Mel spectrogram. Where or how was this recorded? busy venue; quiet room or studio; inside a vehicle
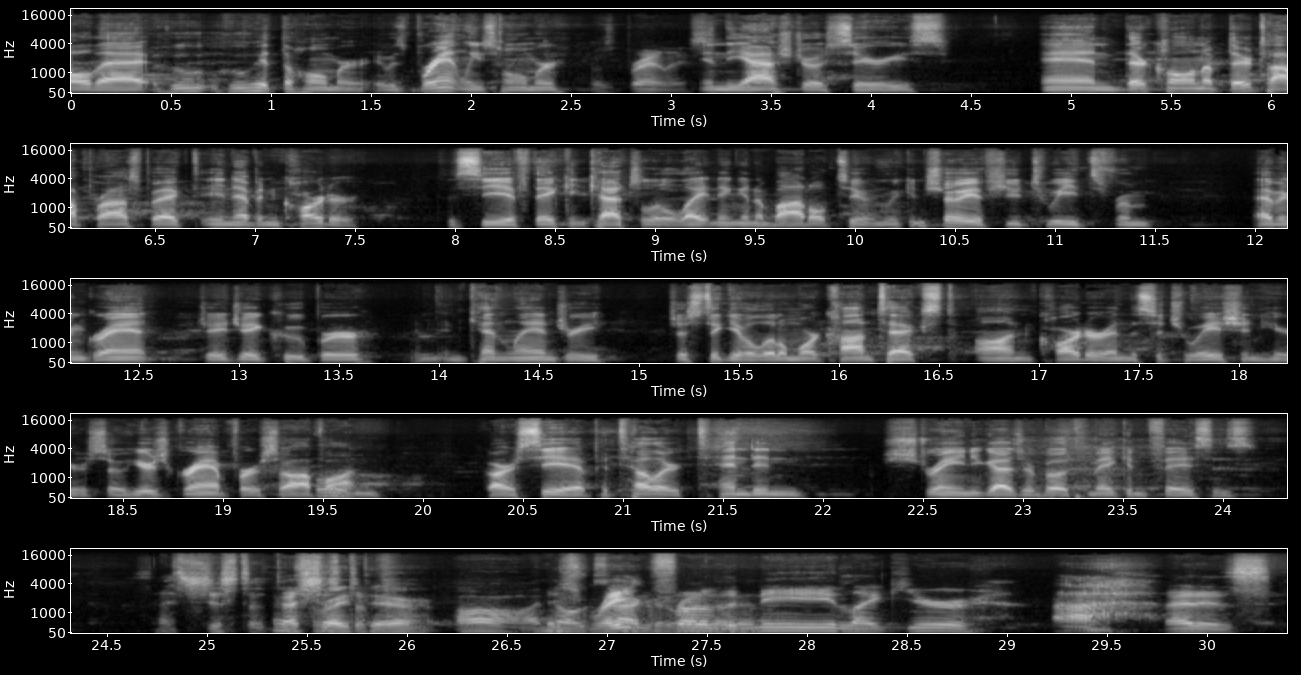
busy venue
